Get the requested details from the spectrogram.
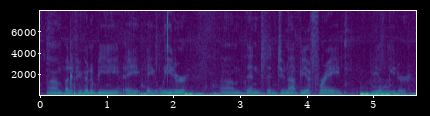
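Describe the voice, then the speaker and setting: A man's dark, mellow, fairly low voice with an American accent, monotone and flat in intonation, at a moderate pace with audible room echo. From Northern California (Antioch). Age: 50s. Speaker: military veteran. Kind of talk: interview on live radio show. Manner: halting, many fillers.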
